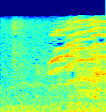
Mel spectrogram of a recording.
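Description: A startled cat lets out a short, sharp meow in a radio horror drama, the cry rising suddenly midway and ringing out close and alone with no talking.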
